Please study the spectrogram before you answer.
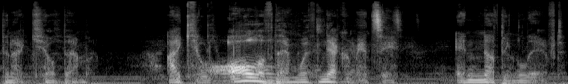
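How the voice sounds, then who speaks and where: A man acting an amnesiac, foul-mouthed former magical fabricator in an audio drama, coaxing himself along, swinging between muttered focus and excited outbursts. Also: deep voice, a little slow, a crowd in the background. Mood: bitter, grim.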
